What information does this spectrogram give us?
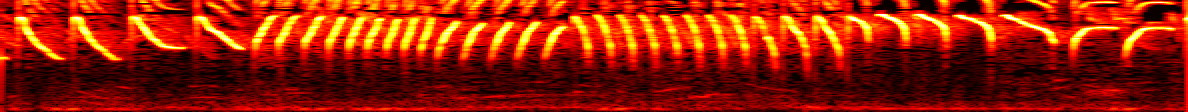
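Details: Canary song used to stimulate singing: a few long plunging whistles open into a rapid, sustained trill of falling notes, later slowing into drawn-out curved whistles; low hum in the background.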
